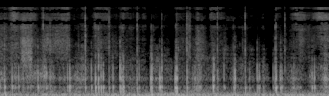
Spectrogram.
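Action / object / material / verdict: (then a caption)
tap / paperback book with paper cover / paper / none. Long nails tap and scratch the beige paper cover and spine of an old paperback copy of Sartre's "L'imaginaire" held in hand. The result is a quick, dry patter of soft clicks and scrapes over a low background rumble.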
